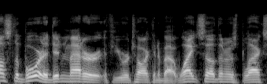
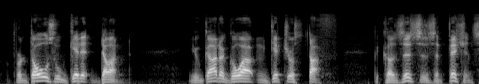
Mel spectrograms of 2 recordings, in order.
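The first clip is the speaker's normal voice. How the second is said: put-on Midwestern accent, radio commercial style read. Quoting the announcer of a local radio commercial, in a Midwestern accent. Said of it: "this guy that comes on in a Midwestern accent".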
